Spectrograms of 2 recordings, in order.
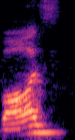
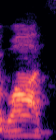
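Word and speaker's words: was: वॉज बोलने के 2 तरीके होते हैं या और भी कई ज्यादा हो सकते हैं। मैंने काफी लोगों को सुना है वो लोग बोलते हैं वाज या फिर बाज, राइट?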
